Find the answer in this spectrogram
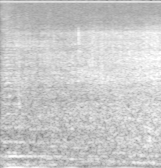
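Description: A car driving past on a street, a rush of engine and road noise with a low rumble that swells just after the start, under soft background music.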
